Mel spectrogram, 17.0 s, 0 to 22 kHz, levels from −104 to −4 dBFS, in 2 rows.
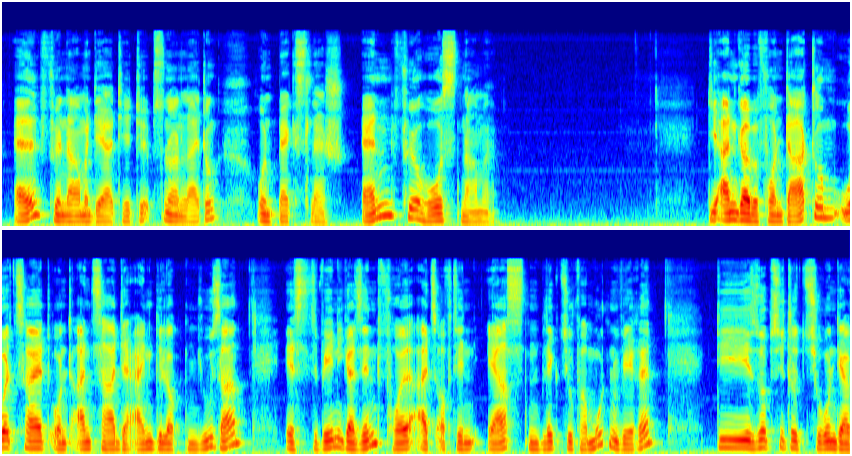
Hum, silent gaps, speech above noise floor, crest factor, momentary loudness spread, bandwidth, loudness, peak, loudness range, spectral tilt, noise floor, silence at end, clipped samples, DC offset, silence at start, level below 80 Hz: none; none; 29 dB; 20 dB; 11 LU; 13 kHz; -24 LUFS; -4 dBFS; 6 LU; -6 dB/octave; -53 dBFS; 0 s; under 0.1%; under 0.1%; 0.15 s; -52 dBFS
